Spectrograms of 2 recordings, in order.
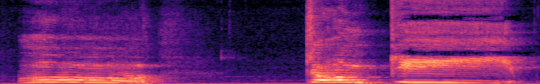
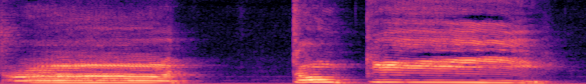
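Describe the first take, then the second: First: Put-on high, loud angry yell repeated for the children; shouting demo. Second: High, loud angry yell at the donkey; angry shout. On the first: Shown as a demonstration. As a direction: shout it again for them to copy. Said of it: "Do you want to try that with me?". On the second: Acted. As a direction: bellow it out in a rage. Balaam angrily shouts at donkey.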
